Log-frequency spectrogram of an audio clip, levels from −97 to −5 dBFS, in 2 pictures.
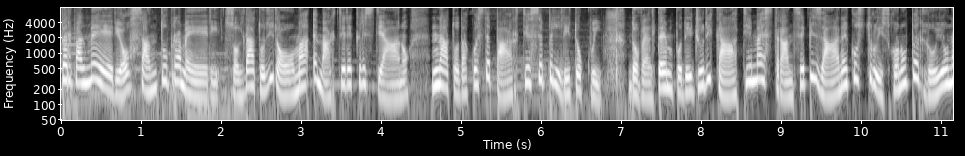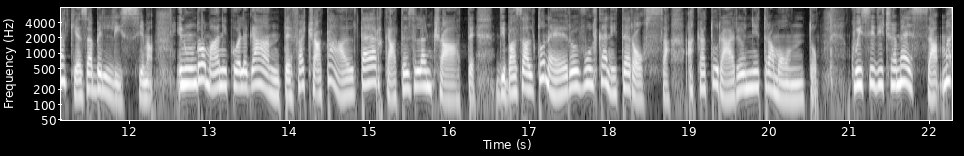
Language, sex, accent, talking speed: Italian, female, native, 145 wpm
